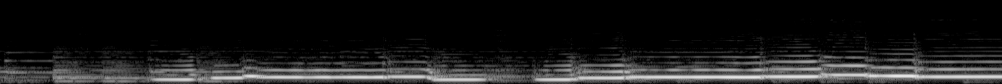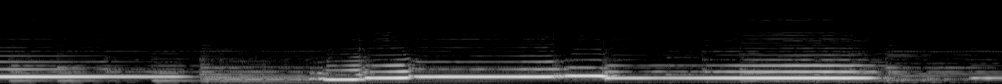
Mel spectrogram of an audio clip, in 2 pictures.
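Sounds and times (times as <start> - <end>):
quiet low accompaniment: 0.0 - 20.0
euphonium playing slow melody: 0.5 - 20.0.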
